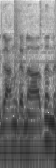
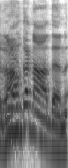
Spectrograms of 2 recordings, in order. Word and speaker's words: Ranganathan: I'm here with my mom, Shanthi Ranganathan, and the team. What do you think of that pronunciation? I've gone for full Sri Lankan.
